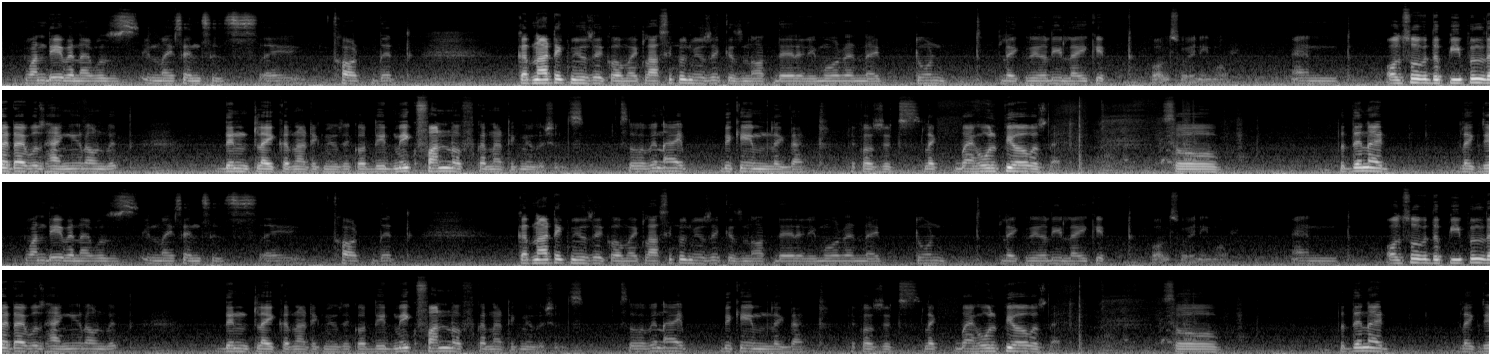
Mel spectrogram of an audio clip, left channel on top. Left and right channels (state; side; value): quieter; right; 6.2 dB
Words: one day when I was in my senses, I thought that Carnatic music or my classical music is not there anymore, and I don't really like it also anymore. And also with the people that I was hanging around with didn't like Carnatic music, or they'd make fun of Carnatic musicians. So when I became like that, because it's like my whole peer was that. So, but then I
